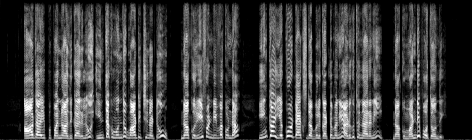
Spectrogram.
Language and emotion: Telugu, angry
